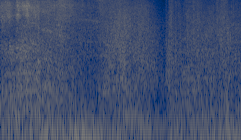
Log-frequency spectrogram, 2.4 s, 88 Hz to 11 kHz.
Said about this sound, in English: an HK pushing our six. The board right. Breaking off. The HK opens fire. One of the A-10s is destroyed.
